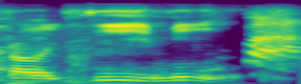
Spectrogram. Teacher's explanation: Mi-nya tidak panjang, hanya satu harokat.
